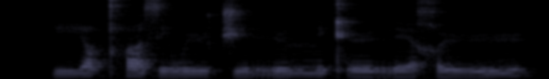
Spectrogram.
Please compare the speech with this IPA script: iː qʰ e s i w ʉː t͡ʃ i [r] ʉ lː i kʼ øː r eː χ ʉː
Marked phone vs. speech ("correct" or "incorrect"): correct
